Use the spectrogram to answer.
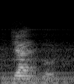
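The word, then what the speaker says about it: Django: y jango y dice me llamo jango DEA d J a n g o y dice la d no se pronuncia en muda y y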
